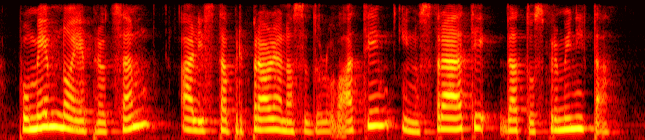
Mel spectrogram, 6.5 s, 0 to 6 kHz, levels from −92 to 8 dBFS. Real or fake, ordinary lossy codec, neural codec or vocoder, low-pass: fake; none; vocoder, 44.1 kHz, 128 mel bands, Pupu-Vocoder; 5.4 kHz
